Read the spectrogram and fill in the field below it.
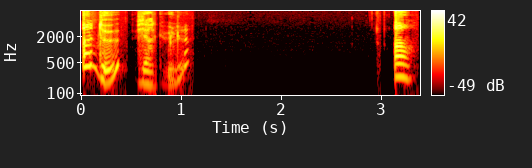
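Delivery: spaced dictation with long pauses; dictating. Shown as a demonstration. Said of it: "dictée read to the class".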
